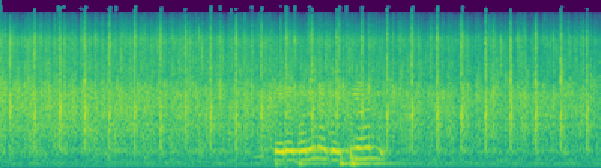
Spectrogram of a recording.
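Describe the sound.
An audience claps steadily, a dense wash of applause throughout, while a man's voice briefly speaks over it near the middle.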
